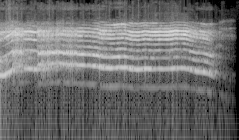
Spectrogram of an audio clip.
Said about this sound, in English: And then can you play the – this is a dog? This is Cody the dog screaming. He was famous not too long ago, but he broke the internet too.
